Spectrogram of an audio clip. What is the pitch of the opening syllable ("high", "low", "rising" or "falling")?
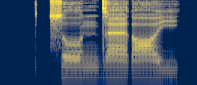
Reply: low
